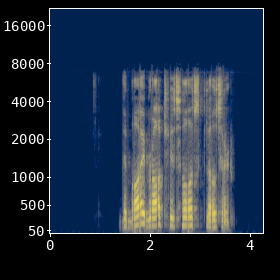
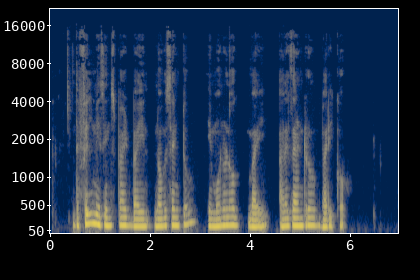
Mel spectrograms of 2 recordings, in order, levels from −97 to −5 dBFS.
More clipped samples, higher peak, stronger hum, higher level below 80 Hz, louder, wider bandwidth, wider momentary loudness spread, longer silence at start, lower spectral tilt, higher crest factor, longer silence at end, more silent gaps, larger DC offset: neither; first, -4 dBFS vs -8 dBFS; neither; about the same, -54 dBFS vs -56 dBFS; first, -20 LUFS vs -24 LUFS; second, 7.8 kHz vs 14.5 kHz; about the same, 13 LU vs 11 LU; first, 1.45 s vs 0.45 s; second, -4 dB/octave vs -8 dB/octave; about the same, 18 dB vs 16 dB; second, 0.7 s vs 1.1 s; neither; neither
